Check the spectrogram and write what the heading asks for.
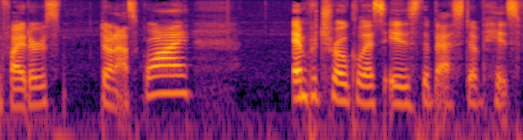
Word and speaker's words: Patroclus: So Nestor, who we talked about earlier, goes to Patroclus, and if you think Patroclus' name is pronounced Patroclus, you can just end the podcast here. That's all. I have very, very strong opinions about this. His name is Patroclus.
